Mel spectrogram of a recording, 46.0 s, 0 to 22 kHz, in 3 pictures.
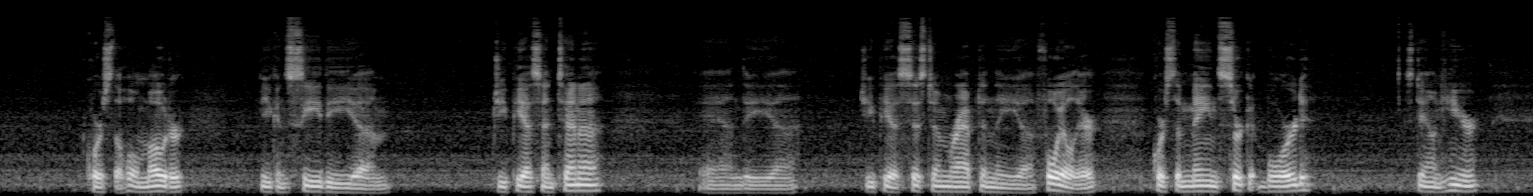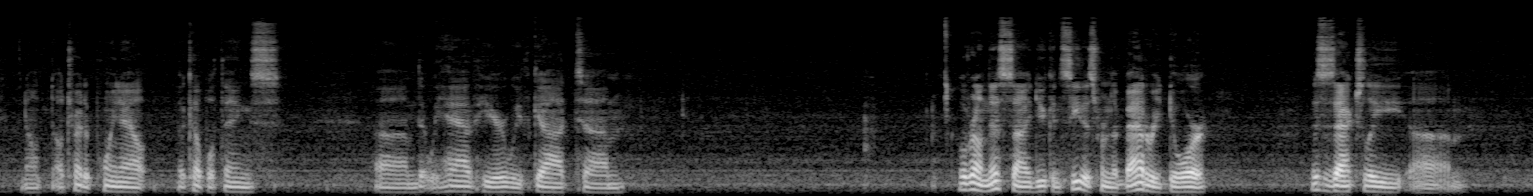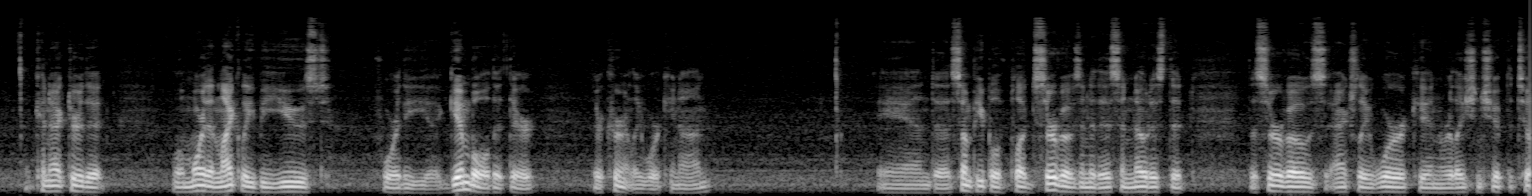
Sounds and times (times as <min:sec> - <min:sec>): Speech: 0:00.9 - 0:01.9, 0:02.6 - 0:04.0, 0:05.0 - 0:06.1, 0:07.0 - 0:11.0, 0:11.6 - 0:13.2, 0:14.0 - 0:14.9, 0:15.6 - 0:18.2, 0:19.1 - 0:21.7, 0:24.8 - 0:27.5, 0:28.5 - 0:30.1, 0:30.9 - 0:31.8, 0:32.4 - 0:37.8, 0:39.4 - 0:42.6, 0:43.2 - 0:45.9.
